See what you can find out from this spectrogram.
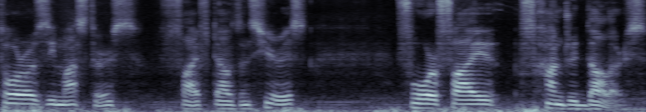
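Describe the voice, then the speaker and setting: Speaking at a very slow pace with a non-native accent, a man is heard over noticeable background noise and audible room echo. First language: not English. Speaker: hobby mechanic and video creator. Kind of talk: casual vlog narration. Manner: halting, with fillers.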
